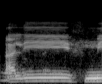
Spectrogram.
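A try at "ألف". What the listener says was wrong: আলিফ টান হবে না, আলিফ হবে না, আলিফ তাড়াতাড়ি আলিফ।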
